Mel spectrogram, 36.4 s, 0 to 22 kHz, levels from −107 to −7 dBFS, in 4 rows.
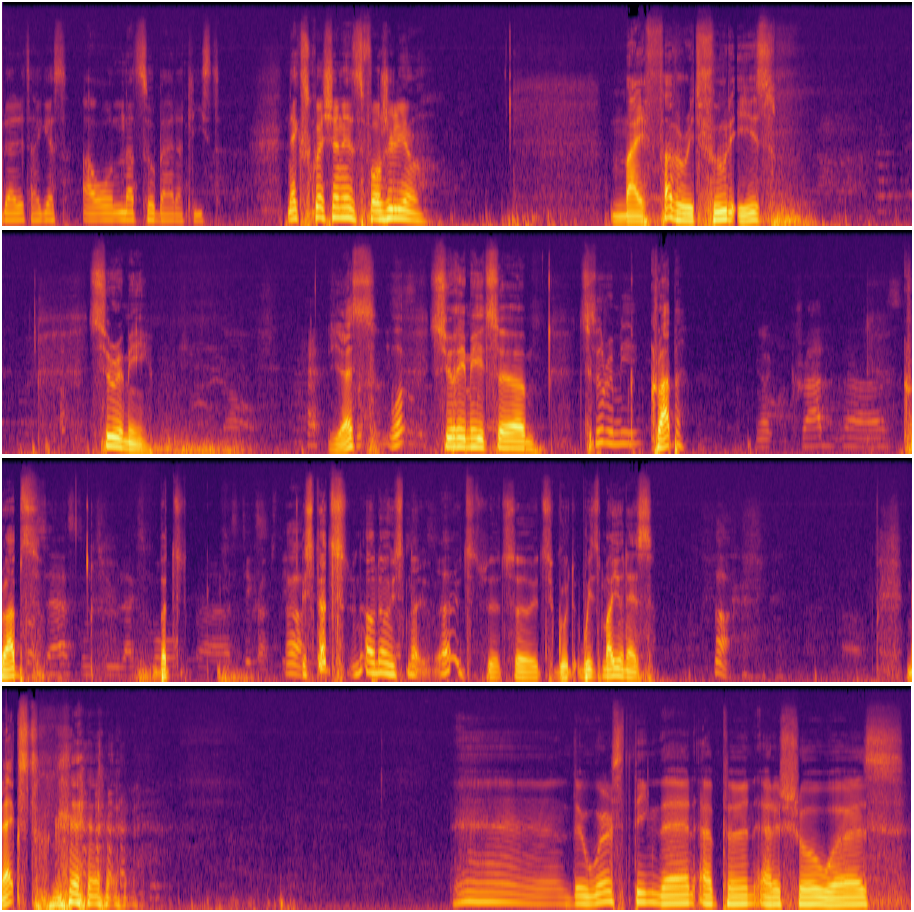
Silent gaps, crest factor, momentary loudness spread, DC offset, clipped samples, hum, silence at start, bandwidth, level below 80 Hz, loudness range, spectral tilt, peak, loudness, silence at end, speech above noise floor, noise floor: none; 20 dB; 22 LU; under 0.1%; under 0.1%; none; 0 s; 15.5 kHz; -44 dBFS; 8 LU; -7 dB/octave; -2 dBFS; -20 LUFS; 0.1 s; 40 dB; -60 dBFS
